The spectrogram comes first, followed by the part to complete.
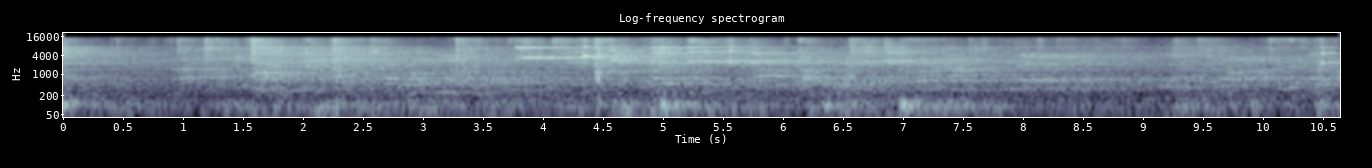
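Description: Badminton rackets smacking shuttlecocks, with sharp hits at the start and about five and seven seconds in, amid footfalls and shoes squeaking on the court floor, all echoing in a large hall. Indistinct players' voices run underneath.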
